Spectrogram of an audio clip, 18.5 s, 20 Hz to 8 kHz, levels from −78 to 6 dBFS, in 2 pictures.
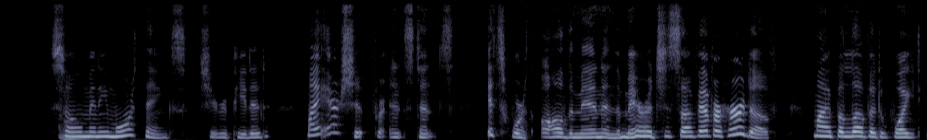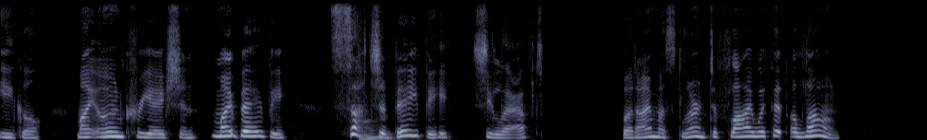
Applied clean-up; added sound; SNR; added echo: neural mask model RNNoise.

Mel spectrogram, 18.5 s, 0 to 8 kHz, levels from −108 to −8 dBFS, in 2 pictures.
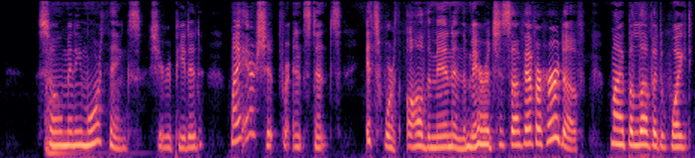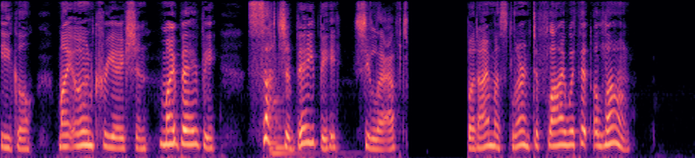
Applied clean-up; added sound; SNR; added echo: none; Bowed string instrument; 16 dB; none.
